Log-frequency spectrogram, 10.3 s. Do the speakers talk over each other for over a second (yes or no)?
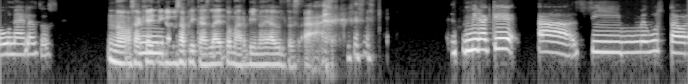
no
